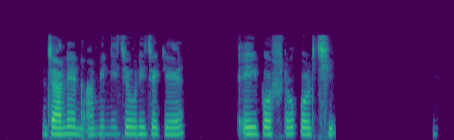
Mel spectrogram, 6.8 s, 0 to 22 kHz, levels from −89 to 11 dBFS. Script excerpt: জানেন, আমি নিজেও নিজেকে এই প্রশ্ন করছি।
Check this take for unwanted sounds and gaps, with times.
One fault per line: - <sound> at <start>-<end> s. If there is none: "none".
none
